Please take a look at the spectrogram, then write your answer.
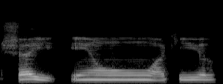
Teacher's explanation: I take the e or the n sound and I merge it with the wa sound.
